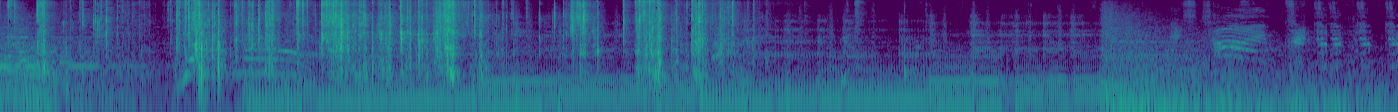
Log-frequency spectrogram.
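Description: Foil booster-pack wrapper being torn open and crinkled: a dense run of sharp crackles through the first half. Quiet background music with a low bass line plays underneath.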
